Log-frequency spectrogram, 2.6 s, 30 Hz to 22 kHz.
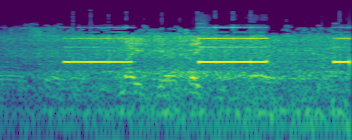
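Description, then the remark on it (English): A truck's reversing alarm beeps in steady, evenly spaced tones about once a second, loud over a low rumbling engine and outdoor background noise, as elephants trucked over 400 kilometers from Luwonde Wildlife Reserve are released into Nkodakota Wildlife Reserve in central Malawi. “They are here after traveling more than 400 kilometers by truck from Luwonde Wildlife Reserve in southern Malawi.”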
